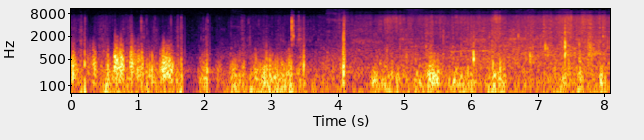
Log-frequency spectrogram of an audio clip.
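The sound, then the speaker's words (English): Hooves thud and patter as a herd of cows runs out into the field for the first time this year. The beats are many and irregular over steady wind noise. “So let's get these cows out in the field for the first time this year. Oh, try and run and not get run over.”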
